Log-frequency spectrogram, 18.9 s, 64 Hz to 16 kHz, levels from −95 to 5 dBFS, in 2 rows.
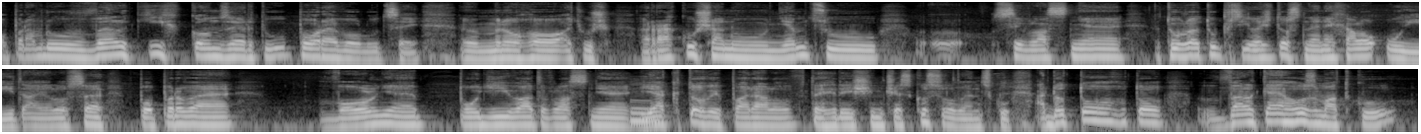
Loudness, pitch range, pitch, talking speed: -26 LUFS, 115-135 Hz, 120 Hz, 110 wpm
